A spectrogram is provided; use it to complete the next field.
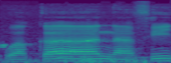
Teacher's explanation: wakanafi ya, tadi nanya dipanjangkan ya, harusnya jangan panjang. Wakanafi, jangan wakanafi gitu ya.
